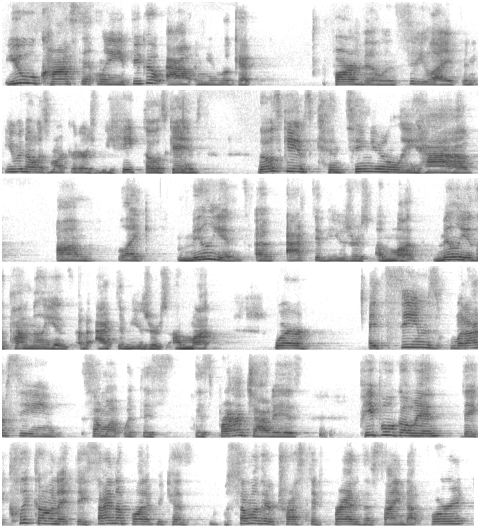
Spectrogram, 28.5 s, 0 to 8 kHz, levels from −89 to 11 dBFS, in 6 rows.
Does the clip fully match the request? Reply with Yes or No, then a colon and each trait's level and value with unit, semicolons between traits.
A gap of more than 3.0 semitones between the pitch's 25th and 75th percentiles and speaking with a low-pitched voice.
No: average, 3.8 semitones; high, 210 Hz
